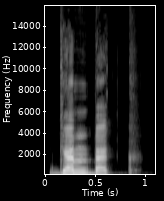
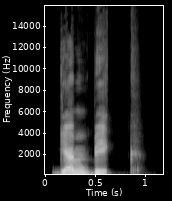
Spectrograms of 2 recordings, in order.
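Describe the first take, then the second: First: جنبك said gambak, ending in -ak; masculine you form. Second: جنبك said gambek, ending in -ek; feminine you form. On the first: Teacher drills the masculine form of next to you. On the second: Teacher drills the feminine form of next to you. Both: Shown as a demonstration.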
